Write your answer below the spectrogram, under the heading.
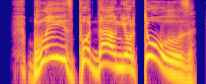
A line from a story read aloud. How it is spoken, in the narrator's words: came the reply, in a very calm yet booming voice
